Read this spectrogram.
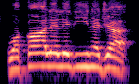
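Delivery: fast, chanted verse recital; Quran recitation. Acted.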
